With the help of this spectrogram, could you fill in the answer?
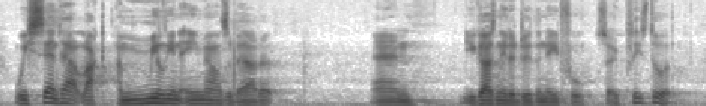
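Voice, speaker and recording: Fairly brisk male speech, its pitch varying in an ordinary way. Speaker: internet exchange representative. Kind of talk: conference talk. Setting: stage with audience. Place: hall.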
